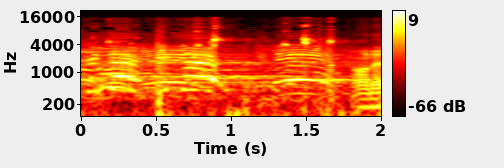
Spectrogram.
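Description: A basketball being dribbled on a hardwood court, with bounces about every half second. Short sneaker squeaks sound between the bounces.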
